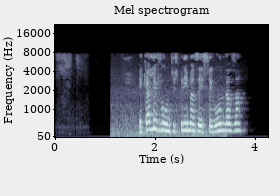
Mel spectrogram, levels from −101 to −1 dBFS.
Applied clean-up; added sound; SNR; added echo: none; Wind; 17 dB; none.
